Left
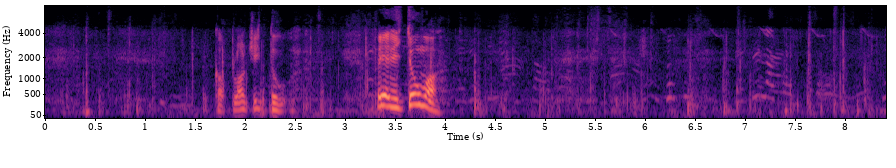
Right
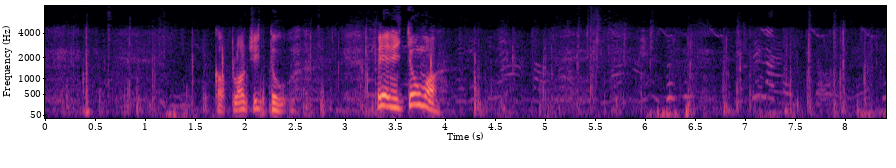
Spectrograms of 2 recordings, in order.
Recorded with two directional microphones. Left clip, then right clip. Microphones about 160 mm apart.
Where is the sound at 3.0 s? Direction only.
20° right (ahead or behind).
